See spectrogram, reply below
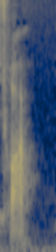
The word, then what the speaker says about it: Troyes: So, in Black Angel, it is designed by the same designers as Troyes. – Or Trois. – It is Trois, is how you would pronounce it in French.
